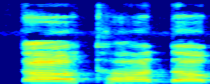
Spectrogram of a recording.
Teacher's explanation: जीभ हमारी कहाँ टच हो रही है, ऊपरी दांतों के जड़ों से, यानी कि जहाँ से मसूड़ों में से दांत निकल रहे हैं वहाँ टच हो रही है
